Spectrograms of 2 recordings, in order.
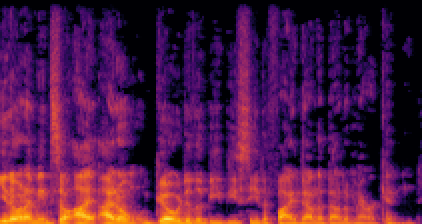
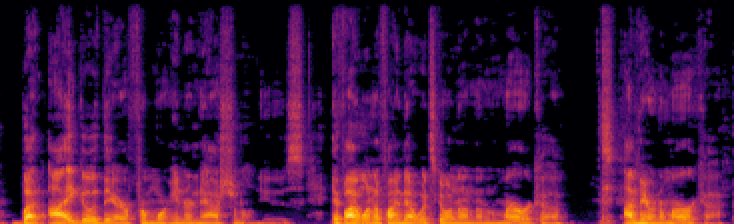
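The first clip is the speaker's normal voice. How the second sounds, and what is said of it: Put-on southern American accent. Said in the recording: “please stop with the southern accent? ... Kind of annoying.”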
